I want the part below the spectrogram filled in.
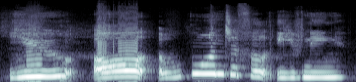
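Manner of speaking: high, loud, slow British sign-off; hammed-up British farewell, every word stretched; emphatic mock British. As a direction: bid farewell as an over-grand British host. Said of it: "It's so emphatic".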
